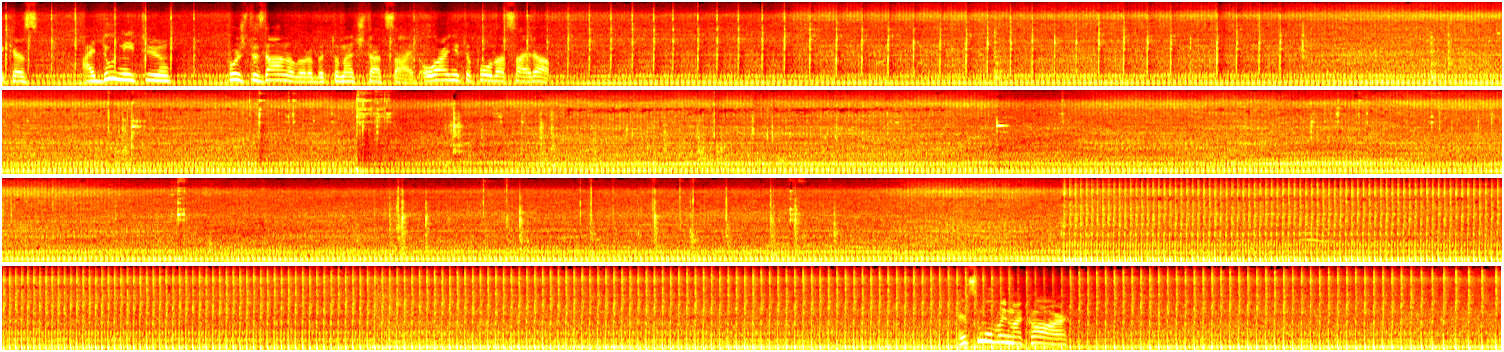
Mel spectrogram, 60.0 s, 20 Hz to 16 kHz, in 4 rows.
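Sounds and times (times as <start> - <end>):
motor running steadily: 0.0 - 59.9
sharp metallic clinks: 16.0 - 16.6, 17.4 - 20.6, 24.8 - 25.8, 27.4 - 30.3, 31.6 - 32.0.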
